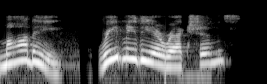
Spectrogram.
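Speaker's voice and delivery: put-on very high, loud, slow, drawn-out kid holler. Mother recounts her son calling from the far end of the Walmart aisle: retelling a child's loud yell. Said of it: "and as loud as he can".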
